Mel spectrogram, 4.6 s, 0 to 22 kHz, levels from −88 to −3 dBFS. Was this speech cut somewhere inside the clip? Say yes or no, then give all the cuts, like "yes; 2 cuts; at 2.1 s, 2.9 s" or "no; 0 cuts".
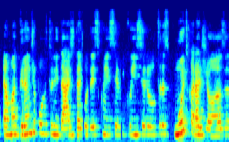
yes; 3 cuts; at 1.6 s, 2.4 s, 3.4 s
